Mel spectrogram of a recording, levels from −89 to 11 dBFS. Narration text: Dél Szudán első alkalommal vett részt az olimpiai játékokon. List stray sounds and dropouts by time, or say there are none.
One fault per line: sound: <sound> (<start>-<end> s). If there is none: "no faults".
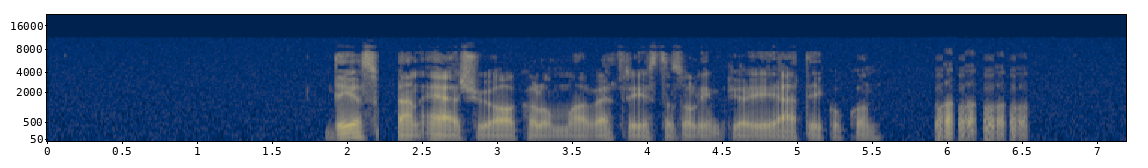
sound: dropout (2.2-2.3 s)
sound: laugh (5.9-6.5 s)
